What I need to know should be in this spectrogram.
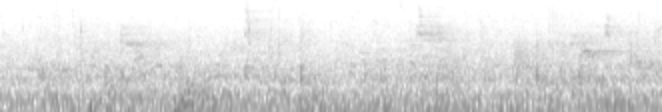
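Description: A crowd murmurs quietly in a large hall.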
